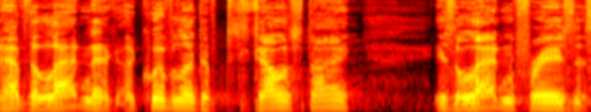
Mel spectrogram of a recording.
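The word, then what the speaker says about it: τετέλεσται: his spirit and died the Greek word for that phrase it is finished is pronounced talisi and archaeologists have found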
